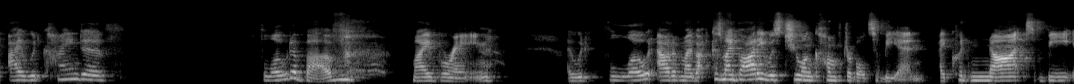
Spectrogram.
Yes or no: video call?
yes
